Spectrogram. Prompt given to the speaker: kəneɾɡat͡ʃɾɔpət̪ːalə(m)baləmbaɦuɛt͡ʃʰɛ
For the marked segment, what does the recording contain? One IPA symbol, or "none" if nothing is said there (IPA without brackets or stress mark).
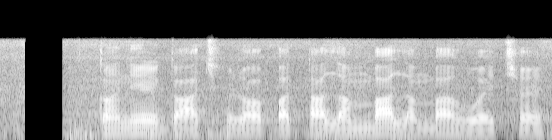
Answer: m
